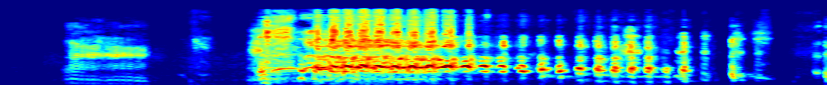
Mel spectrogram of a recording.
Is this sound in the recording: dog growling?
yes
